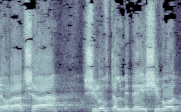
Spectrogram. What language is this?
Hebrew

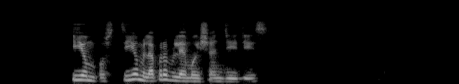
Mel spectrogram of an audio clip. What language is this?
Esperanto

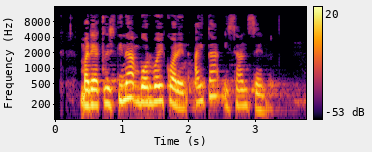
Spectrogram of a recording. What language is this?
Basque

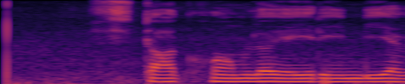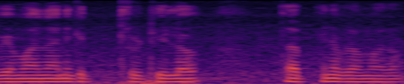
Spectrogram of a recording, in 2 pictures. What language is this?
Telugu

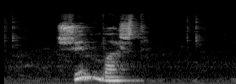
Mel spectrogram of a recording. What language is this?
Western Mari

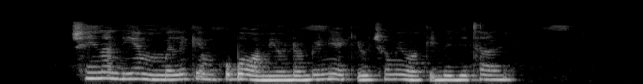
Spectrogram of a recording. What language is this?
Swahili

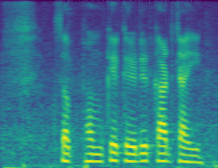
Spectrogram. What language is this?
Bhojpuri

